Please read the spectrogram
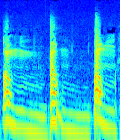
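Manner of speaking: stomping boom. Acted. Bear's footsteps acted out.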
